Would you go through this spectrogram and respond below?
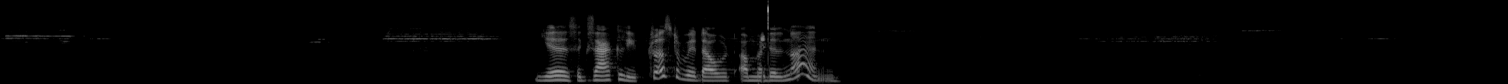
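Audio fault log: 7.58–7.69 s, corrupt frame decoded: just after "without a", a loud burst of garbled noise and chirp lasts about 0.11 s, spanning several consecutive frames. Damaged bits were decoded as if valid, so misread gains and codes threw strong energy into the wrong frequency bands for the length of those frames.
11.98–12.07 s, corrupt frame decoded: a much fainter blip lasts about 0.09 s over a few frames, produced by the same misdecoding at far lower error energy.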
